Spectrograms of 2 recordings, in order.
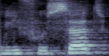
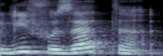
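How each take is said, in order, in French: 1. La consonne du milieu est un son s. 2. La consonne du milieu est un son z. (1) "je prononçais glyphosate parce que je venais de- d'Amérique latine" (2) "je m'efforce de faire comme s'il y avait un Z"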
